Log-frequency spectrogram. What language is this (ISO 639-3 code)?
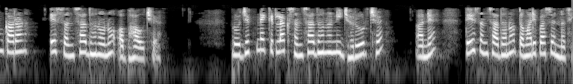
guj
